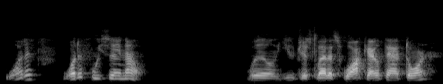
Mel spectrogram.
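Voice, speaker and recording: An actor playing a wary, skeptical investigator in an audio drama, with a husky voice and a guarded, questioning manner. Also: male voice, fairly low pitch, expressive, moderate pace, phone-quality sound. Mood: tense.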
